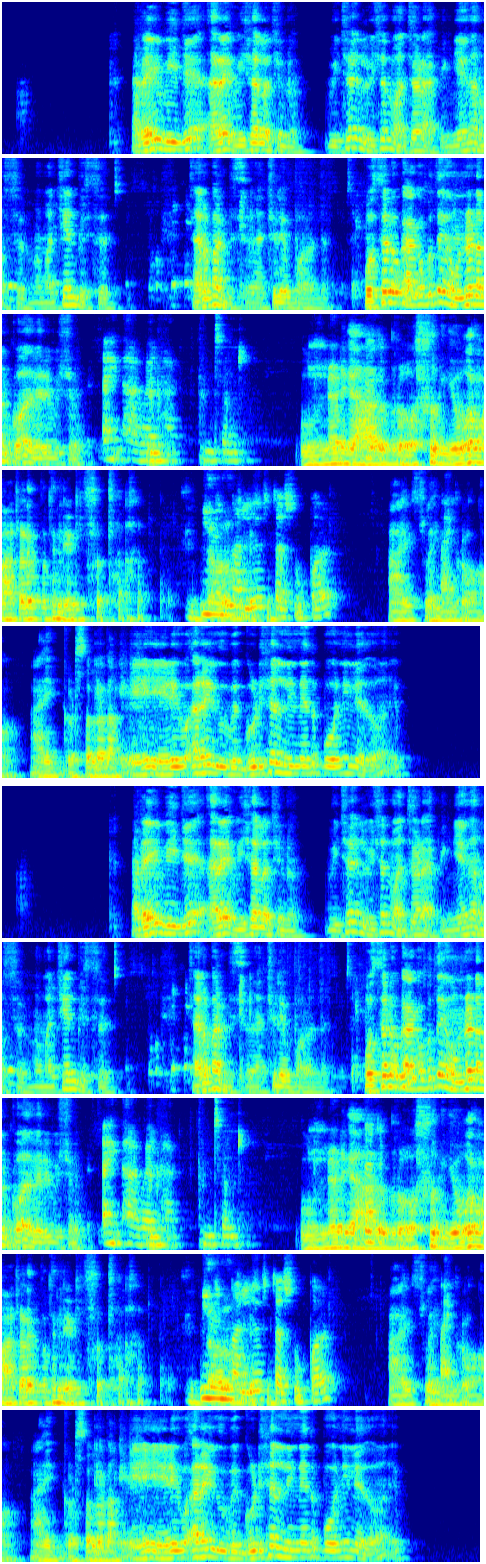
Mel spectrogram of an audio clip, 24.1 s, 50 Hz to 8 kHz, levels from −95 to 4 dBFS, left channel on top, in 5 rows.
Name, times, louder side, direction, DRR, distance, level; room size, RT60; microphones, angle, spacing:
voice 1, 1.3-3.0 3.3-5.9 6.7-8.1 8.5-10.4 11.2-11.3 16.5-16.9 20.2-23.2, equal, 50° right, 1.1 m, -29 dB
voice 2, 6.3-6.7 8.3-8.4 8.7-9.0 10.6-11.4 11.7-12.0 13.3-13.4 16.4-17.7 18.7-19.0, right 4 dB, 70° right, 0.4 m, -31 dB
voice 3, 12.6-15.9 16.3-16.4 18.3-19.3 19.6-20.4, equal, 5° left, 0.4 m, -28 dB
2.5 x 2.4 x 2.3 m
head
